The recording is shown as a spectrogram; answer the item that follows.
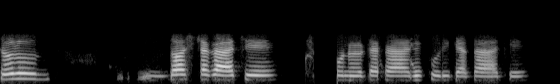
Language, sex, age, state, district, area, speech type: Bengali, female, 60+, West Bengal, Dakshin Dinajpur, rural, conversation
